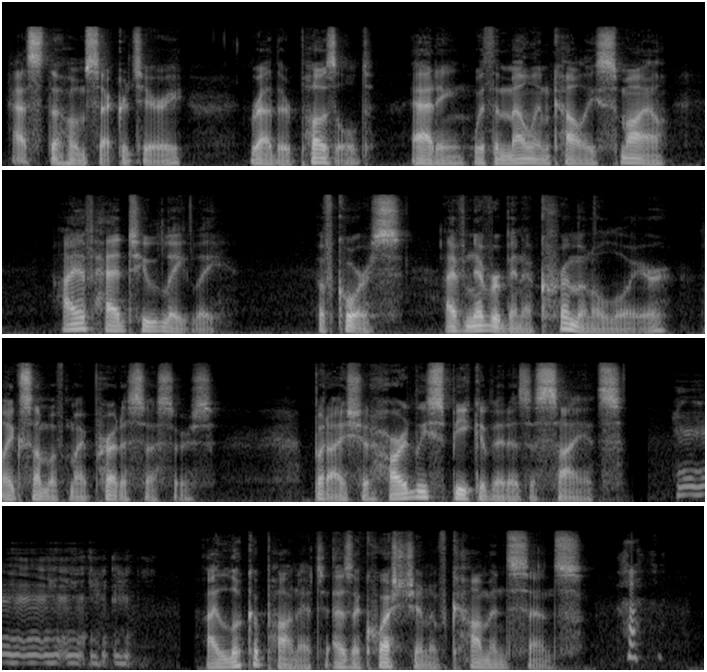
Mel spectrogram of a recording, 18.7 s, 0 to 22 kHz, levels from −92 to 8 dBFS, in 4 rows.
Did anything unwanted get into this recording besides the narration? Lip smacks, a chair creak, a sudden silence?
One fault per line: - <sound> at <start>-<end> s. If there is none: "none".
- laugh at 13.8-15.1 s
- laugh at 18.2-18.5 s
